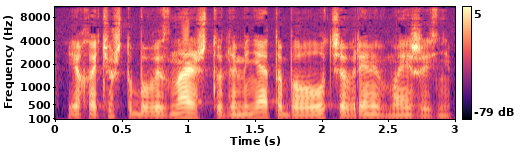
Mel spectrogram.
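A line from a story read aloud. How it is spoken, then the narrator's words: Halting mumble. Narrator (Russian): Я не смог найти слов, попросту пробормотав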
